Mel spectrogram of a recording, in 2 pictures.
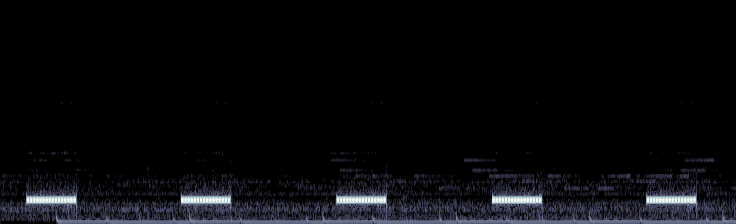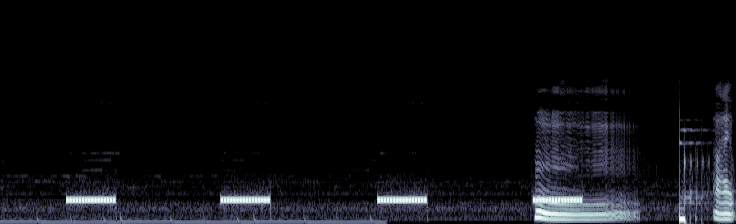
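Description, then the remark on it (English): A telephone call placed through an alternative dialing machine rings over and over, eight steady tones spaced about every two and a half seconds through an earpiece, until the line clicks and a burst of louder sound cuts in at the end. “It's making a ringing noise, but it could be faking us.”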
